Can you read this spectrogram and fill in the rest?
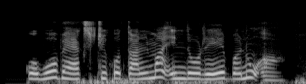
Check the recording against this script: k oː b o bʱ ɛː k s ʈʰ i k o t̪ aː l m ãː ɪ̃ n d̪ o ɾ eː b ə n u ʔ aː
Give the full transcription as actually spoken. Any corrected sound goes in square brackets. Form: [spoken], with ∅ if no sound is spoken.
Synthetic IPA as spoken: k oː b o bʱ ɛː k s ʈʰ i k o t̪ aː l m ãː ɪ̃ n d̪ o ɾ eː b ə n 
